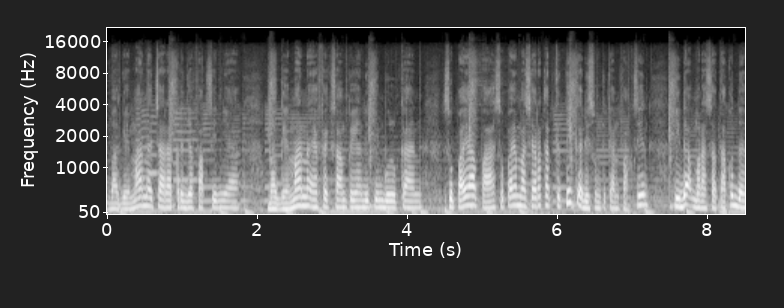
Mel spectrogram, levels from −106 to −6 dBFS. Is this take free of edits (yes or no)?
yes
